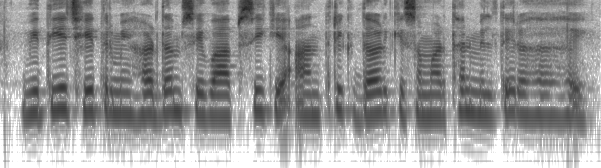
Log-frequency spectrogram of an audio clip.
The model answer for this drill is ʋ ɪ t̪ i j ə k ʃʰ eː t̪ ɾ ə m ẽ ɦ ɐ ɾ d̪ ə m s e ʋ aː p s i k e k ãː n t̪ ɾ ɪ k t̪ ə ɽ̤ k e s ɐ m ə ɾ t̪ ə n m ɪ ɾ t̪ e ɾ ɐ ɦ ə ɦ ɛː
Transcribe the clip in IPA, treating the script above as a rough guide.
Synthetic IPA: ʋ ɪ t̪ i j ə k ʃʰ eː t̪ ɾ ə m ẽ ɦ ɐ ɾ d̪ ə m s e ʋ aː p s i k e ʔ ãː n t̪ ɾ ɪ k d̪ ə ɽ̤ k e s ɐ m ə ɾ t̪ʰ ə n m ɪ l t̪ e ɾ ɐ ɦ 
